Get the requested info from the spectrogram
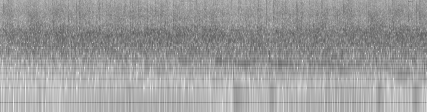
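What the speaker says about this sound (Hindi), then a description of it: "राधा के लिए जोरदार तालियां।" Loud, continuous applause from a studio audience on a DD Urdu singing show, given for a female singer, a thick wash of clapping with faint tonal sounds underneath.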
